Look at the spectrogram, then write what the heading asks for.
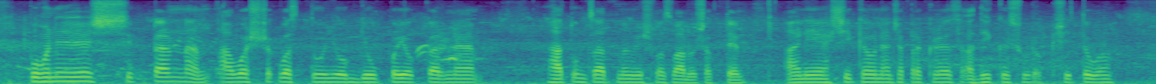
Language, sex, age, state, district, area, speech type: Marathi, male, 18-30, Maharashtra, Nashik, urban, spontaneous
